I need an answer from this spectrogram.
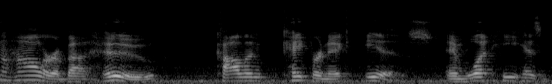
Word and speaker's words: Kaepernick: Does Nike want to own this social justice narrative that Colin Kaepernick brings to this?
